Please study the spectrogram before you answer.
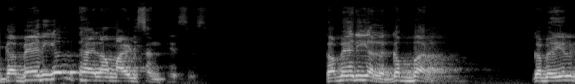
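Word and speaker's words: thalidomide: साथ जुड़ा हुआ है उसी को बोला जाता है थैली माइड पीच साइलेंट होता है अब कैसे थैली माइड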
